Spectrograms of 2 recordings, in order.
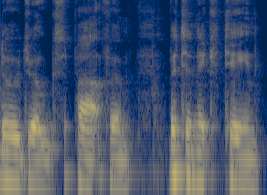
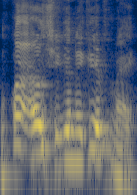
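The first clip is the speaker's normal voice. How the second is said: put-on cheeky child; 10 semitones higher, 9 dB louder than usual. Child answering mum back.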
